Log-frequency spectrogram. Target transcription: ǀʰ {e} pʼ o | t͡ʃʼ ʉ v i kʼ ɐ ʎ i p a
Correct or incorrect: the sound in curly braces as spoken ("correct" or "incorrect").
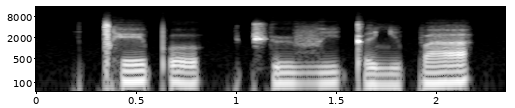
correct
